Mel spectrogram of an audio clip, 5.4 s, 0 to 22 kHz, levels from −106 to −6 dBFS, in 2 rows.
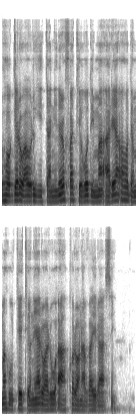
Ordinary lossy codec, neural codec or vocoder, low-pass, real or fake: Opus, 16 kbps; none; 14.4 kHz; real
